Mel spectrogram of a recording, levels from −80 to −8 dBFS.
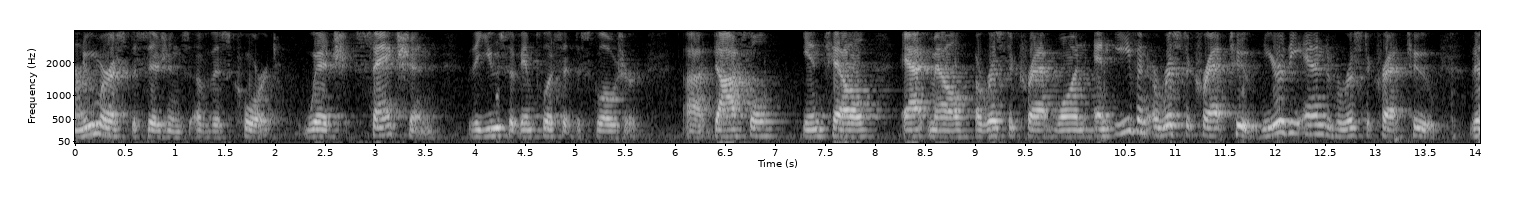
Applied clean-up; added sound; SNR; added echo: none; none; none; none.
